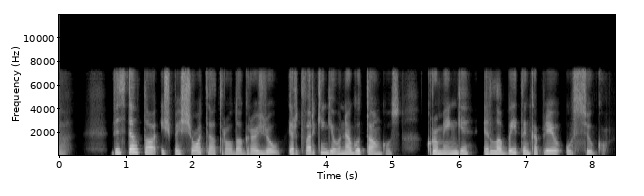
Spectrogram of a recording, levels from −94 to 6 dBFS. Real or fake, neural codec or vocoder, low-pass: fake; codec, 16 kHz, about 1 kbps, DyCAST, with the encoder's durations; 7.2 kHz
